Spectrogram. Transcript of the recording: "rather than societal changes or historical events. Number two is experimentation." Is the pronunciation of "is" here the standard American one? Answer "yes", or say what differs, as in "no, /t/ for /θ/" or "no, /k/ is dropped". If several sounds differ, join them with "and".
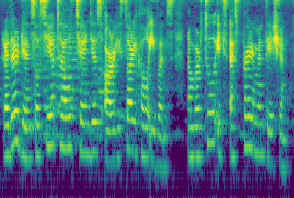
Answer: no, /s/ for /z/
